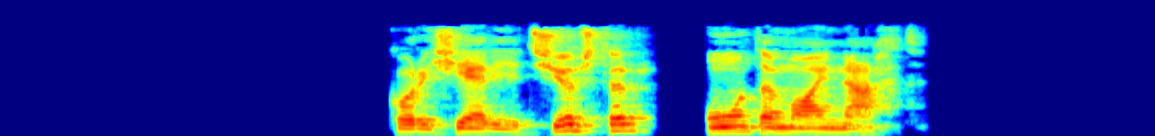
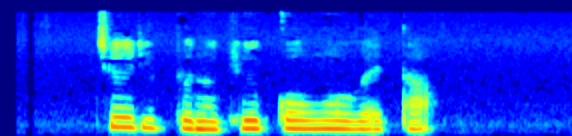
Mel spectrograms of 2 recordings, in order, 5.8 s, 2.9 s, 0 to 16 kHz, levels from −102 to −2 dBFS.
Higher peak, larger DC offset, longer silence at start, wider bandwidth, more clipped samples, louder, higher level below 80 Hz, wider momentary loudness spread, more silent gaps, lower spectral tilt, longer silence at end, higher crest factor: first, -2 dBFS vs -16 dBFS; neither; first, 1.95 s vs 0.5 s; second, 8 kHz vs 11.5 kHz; neither; first, -19 LUFS vs -30 LUFS; first, -66 dBFS vs -82 dBFS; about the same, 10 LU vs 11 LU; first, 3.30-3.50 s vs none; second, -3 dB/octave vs -6.5 dB/octave; first, 1.2 s vs 0.7 s; about the same, 20 dB vs 16 dB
